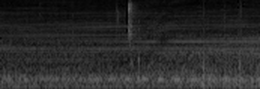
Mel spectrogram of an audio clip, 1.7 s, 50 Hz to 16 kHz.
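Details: Modified, overdriven variac fed through home-made ballasted power strip with heater as ballast to limit current; loud steady mains-frequency hum with buzzy edge from the core, angry hum at switch-on near 0.01 V before cranking toward about 204–206 V.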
